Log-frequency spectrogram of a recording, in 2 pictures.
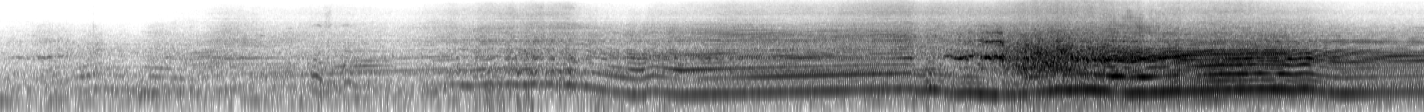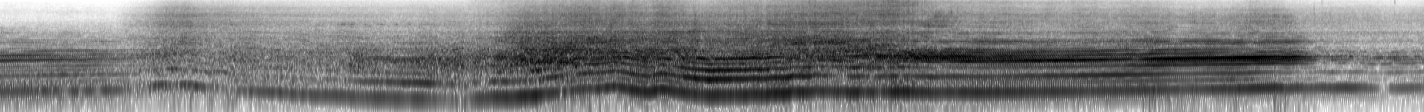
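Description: A rally car engine roars and revs hard as the car races past, shifting gears.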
